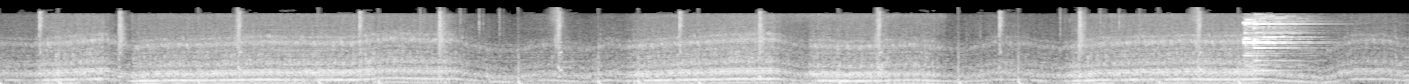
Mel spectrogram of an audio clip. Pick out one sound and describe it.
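Heavy tyres thump over bumps and logs.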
